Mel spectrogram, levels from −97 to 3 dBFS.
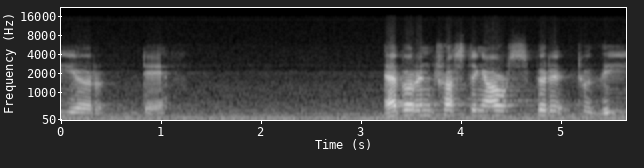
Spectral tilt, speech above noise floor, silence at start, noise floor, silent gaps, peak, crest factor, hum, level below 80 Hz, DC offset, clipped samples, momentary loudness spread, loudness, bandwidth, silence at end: -6 dB/octave; 21 dB; 0 s; -44 dBFS; none; -4 dBFS; 22 dB; none; -48 dBFS; under 0.1%; under 0.1%; 26 LU; -23 LUFS; 7.8 kHz; 0 s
